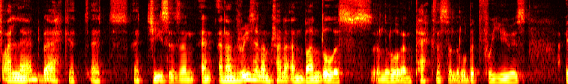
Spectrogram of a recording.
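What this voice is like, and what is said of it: Low husky early-morning voice. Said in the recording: “Sorry, forgive my voice. It's very, very early in the morning... So I've got my uh, sexy voice on.”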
